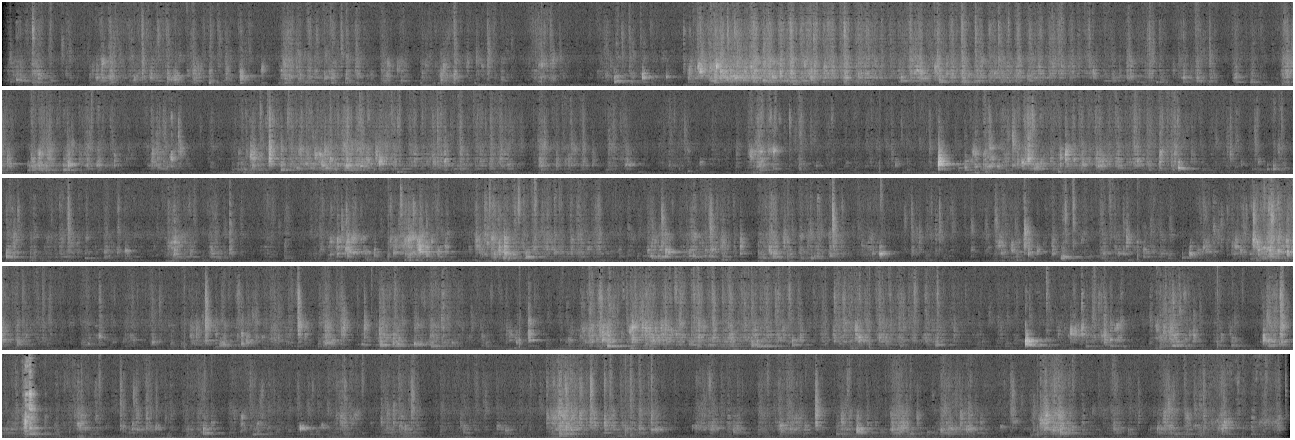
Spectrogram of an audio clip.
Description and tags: Radiator - Fills up with water
Hollow metallic liquidy sound of radiator filling up. Miscellaneous clicks and pops.
water, liquid, fills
